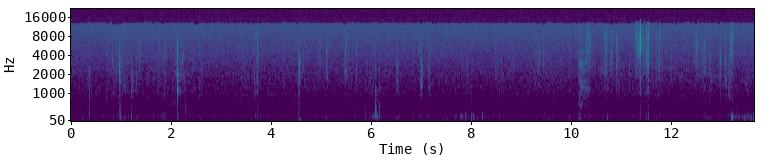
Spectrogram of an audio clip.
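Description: Paper rustles softly in a man's hands.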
